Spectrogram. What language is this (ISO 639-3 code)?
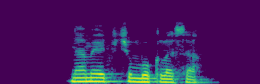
ckb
